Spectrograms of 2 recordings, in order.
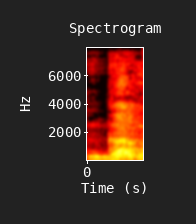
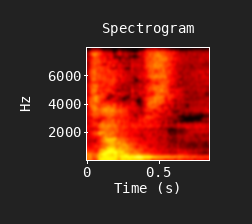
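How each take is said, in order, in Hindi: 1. शब्द की शुरुआत "hard g" ध्वनि से होती है। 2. शब्द की शुरुआत "j" ध्वनि से होती है। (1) "यह गर्म नहीं है" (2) "यह है जर्म्स"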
